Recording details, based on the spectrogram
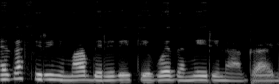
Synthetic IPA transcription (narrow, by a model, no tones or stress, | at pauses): ɛðafiɾinimabɛɾeɾetieɣwɛðameːɾinaːɡaːɾi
